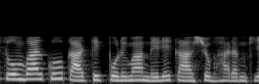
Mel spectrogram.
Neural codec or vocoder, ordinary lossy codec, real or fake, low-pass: autoencoder, 48 kHz, 32 numbers a frame, DAC-VAE, trained on Japanese speech; none; fake; 3.6 kHz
